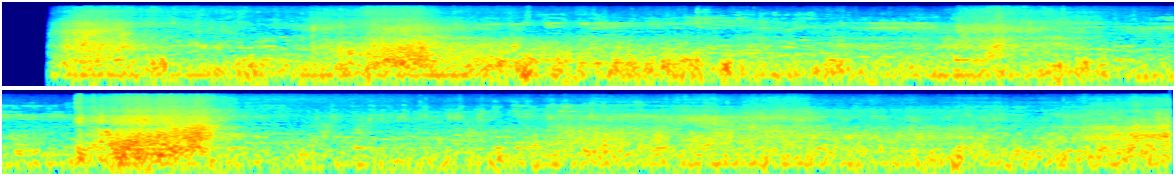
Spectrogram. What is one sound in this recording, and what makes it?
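Small waves lap gently on the shore.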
